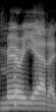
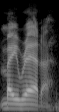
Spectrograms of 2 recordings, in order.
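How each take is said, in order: First: The name is said in the common way. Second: The name is said with the old local sounds. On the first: This is the usual name of the town. "it's Marietta, Georgia" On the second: This is how longtime locals say it. "her his grandmother, and her friends called it Mayretta"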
